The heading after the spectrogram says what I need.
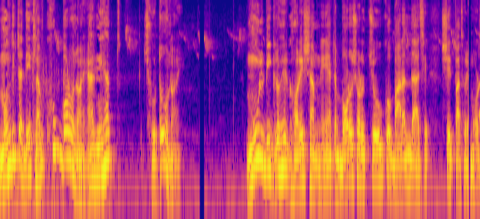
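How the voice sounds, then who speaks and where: A man at medium pitch with very wide pitch swings. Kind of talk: radio story narration, first-person.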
